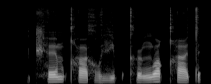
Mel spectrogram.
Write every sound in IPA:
t͡ʃʰ ɛ m qʰ ə˞ x ɔ̤ vʲ ɛ p kʰ ə˞ ŋ o qʰ ɛ t

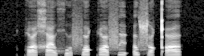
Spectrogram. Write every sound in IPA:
qʷ i˩ χ æ˩ χʷ ə˩ f o˧ qʷ ɘ˧˩˧ f ɪ˧˩˧ ʔ ɐ˧ sʷ ɐ˩ qʼ ɐ˧

